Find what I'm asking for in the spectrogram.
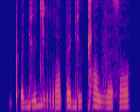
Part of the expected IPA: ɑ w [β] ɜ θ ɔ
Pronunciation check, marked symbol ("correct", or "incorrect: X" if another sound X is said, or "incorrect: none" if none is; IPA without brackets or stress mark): correct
